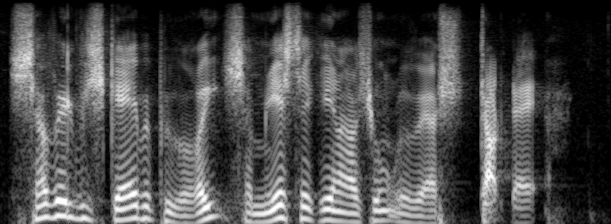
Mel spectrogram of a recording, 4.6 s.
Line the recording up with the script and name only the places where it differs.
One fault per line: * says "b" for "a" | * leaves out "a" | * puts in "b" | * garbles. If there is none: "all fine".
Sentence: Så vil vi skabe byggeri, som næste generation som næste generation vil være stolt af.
* leaves out "som næste generation"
